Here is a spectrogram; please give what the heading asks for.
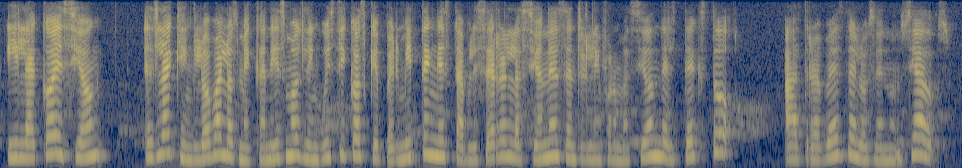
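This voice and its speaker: A woman's voice: high voice, normal speed. A young woman student reading a language tutorial aloud from a script, steadily spelling out examples. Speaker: student presenter. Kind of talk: read-aloud tutorial narration.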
